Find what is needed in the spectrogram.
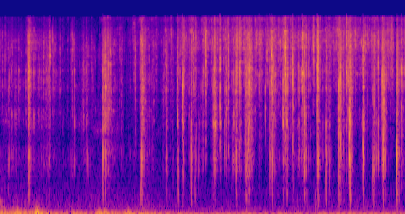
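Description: Hard plastic lures and treble hooks clicking and rattling against a clear plastic tackle box as a Rapala minnow lure is picked out of it: a rapid, irregular run of small clicks.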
